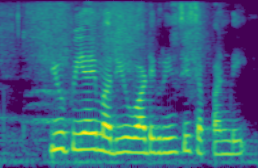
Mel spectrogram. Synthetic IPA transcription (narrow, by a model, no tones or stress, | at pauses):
juːpiːɐjmɐɾijuʋaːʈiɡuɾiɲt͡ʃit͡ʃɛpːɐɳɖi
